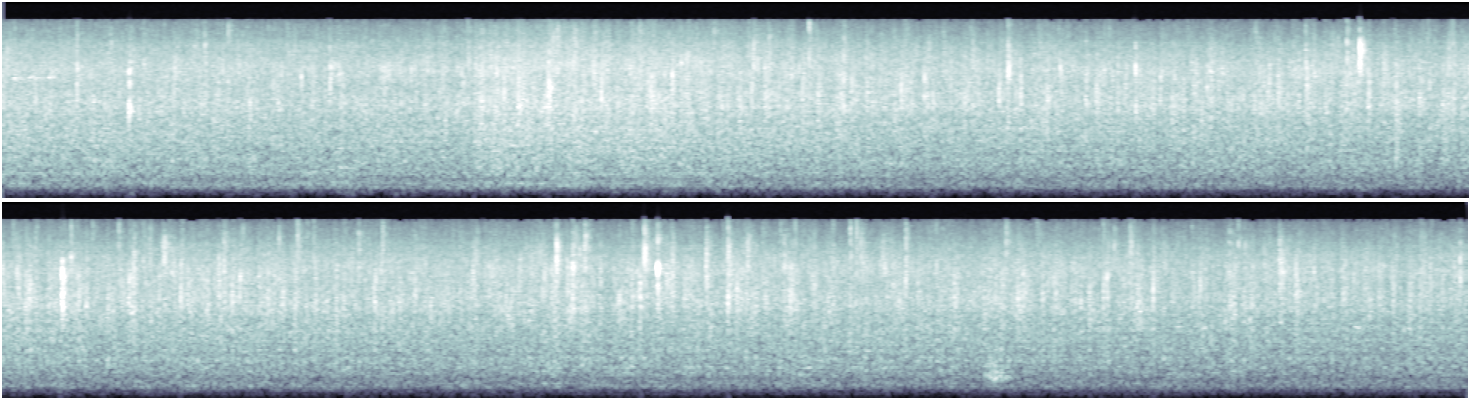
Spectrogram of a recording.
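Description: Steady rain falling: an even hiss with a few sharper ticks of drops landing close by.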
